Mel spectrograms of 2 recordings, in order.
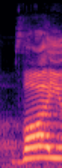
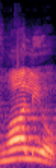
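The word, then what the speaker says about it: voglio: বর্তমান এটাকে আমরা বলবো ভয় আদেশ ভয় মানে হচ্ছে আমি চাই অনেকে উচ্চারণ করেন ভলিও বাট এইখানে এই ল সাউন্ডটার উচ্চারণ আসবে না এটা হবে ভয় আদেশ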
